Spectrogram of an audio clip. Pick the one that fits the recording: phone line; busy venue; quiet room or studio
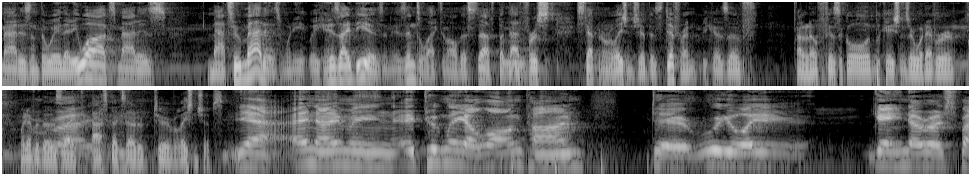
busy venue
